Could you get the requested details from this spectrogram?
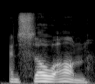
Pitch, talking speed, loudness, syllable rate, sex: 115 Hz, 190 wpm, -14 LUFS, 3.9 syllables/s, male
